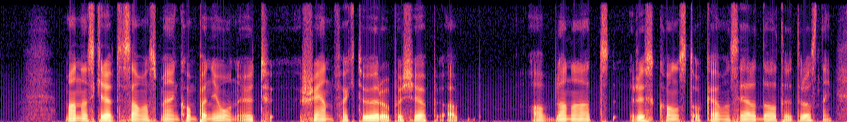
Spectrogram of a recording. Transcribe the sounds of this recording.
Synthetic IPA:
mʔanːənskɾeːvt̪ʰɪlsamːansmɛ̰ɛnkʰɔmpanjuːnʔʉ̟̰ːt̪ | ɧeːnfakt̪ʰʉ̟ːɾʊ̰ɾpʰɔɕøːp | a̰vblʔand̪anːat̪ɾʏskʰːɔnst̪ɔka̰vanseːɾad̪ːɑːt̪aʉ̟ːt̪ɾɵst̪nɪŋ

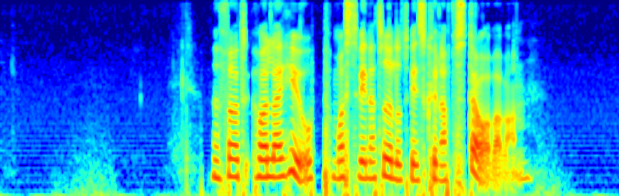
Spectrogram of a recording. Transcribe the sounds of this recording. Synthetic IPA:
mɛnfœɾat̪hɔlːaɪɦuːpmɔst̪əvɪnat̪ʰʉ̟ːɭɪt̪viːskʰɵnːafœ̥ʂt̪o̰ːva̰ɾa̰nː

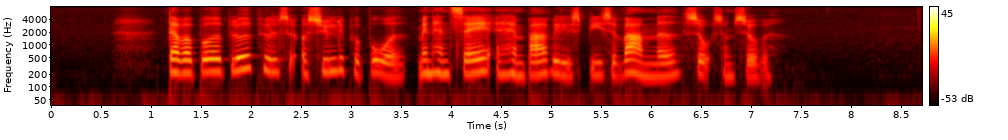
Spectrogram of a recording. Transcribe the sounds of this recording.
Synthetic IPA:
d̥ɑ̈ʋɑ̈b̥ɔ̽ːð̞ˠəb̥lo̝ð̞ˠpʰølsəʔɒ̽syld̥əpʰɒ̽b̥o̝̰ːɐð̞ˠmenɦænsɛːʔæɦænb̥ɑ̈ːʋe̝ləsb̥iːsəʋɑ̰̈ːmːeð̞ˠsɔ̽sɒ̽msɔ̽b̥ə

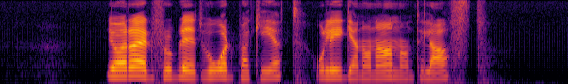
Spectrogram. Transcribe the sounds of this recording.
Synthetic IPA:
jɑːɡæɾɛd̪fœɾɔbliːɛt̪voːɖpʰakʰeːt̪ɔlɪɡːanɔnanːant̪ʰɪlast̪

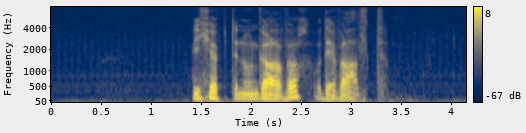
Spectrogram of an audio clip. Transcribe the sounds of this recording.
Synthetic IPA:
ʋiːçœpt̪ənuːənɡɑːʋəʁoːd̪eːʋɑːɑ̰lt̪

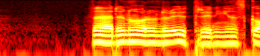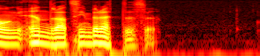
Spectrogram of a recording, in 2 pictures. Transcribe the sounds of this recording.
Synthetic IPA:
væːɖənɦaɾɵnd̪əɾʉ̟ːt̪ɾeːd̪nɪŋənsɡɔŋːɛ̰nd̪ɾat̪sɪnbɛɾɛt̪ʰːəlsə̰

